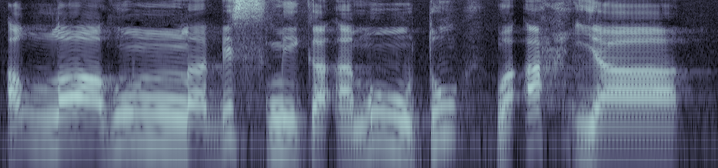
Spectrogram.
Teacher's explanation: हमज़ा वसली दरमियाने कलाम में आने की वजह से गिर जाता है, हज़फ हो जाता है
